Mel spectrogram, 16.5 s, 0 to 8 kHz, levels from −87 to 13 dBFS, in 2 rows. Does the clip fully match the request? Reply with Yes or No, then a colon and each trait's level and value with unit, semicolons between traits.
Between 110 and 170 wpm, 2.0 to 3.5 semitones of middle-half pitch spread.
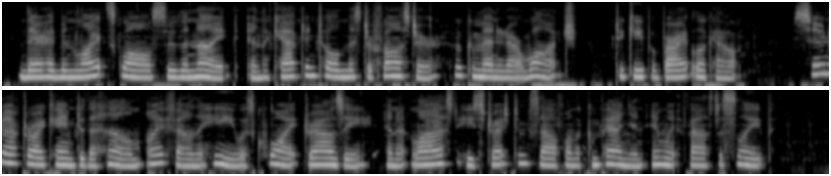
No: average, 185 wpm; narrow, 2.5 semitones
